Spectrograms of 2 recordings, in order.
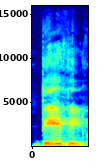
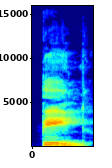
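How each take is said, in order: First: It is said as two full words. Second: It is said as one contracted word.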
